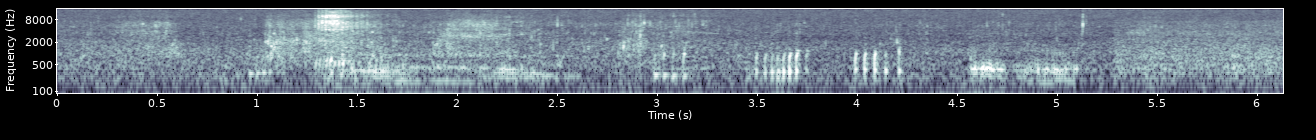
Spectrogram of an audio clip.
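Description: Elephant seals grunt and bellow in low, throaty bursts.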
